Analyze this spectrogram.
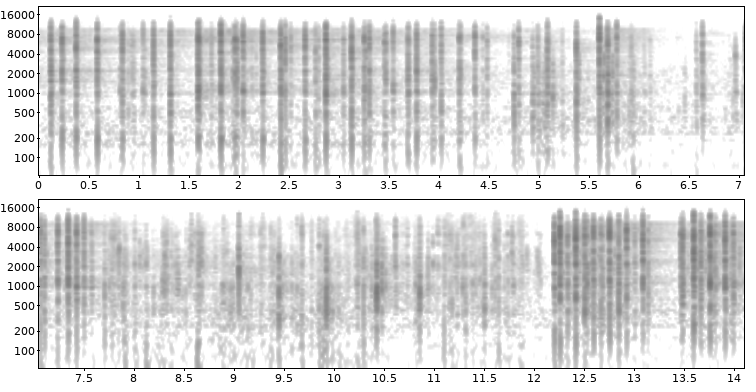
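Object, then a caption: Small plastic tray with clear plastic cover. A small, flat pink plastic Glamnetic press-on nail tray, with the nails under a clear cover, is held in the hand and tapped and scratched with long fingernails. Dense, rapid, dry clicks and scratchy crackles sit mostly in the mid and bright range, with little low end and almost no ring. The tapping thins out briefly and returns in a denser, louder burst near the end.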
